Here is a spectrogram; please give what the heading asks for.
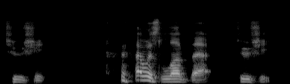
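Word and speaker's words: Touchet: walla called uh well it's spelled like touche but they pronounce it toushi i always love that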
